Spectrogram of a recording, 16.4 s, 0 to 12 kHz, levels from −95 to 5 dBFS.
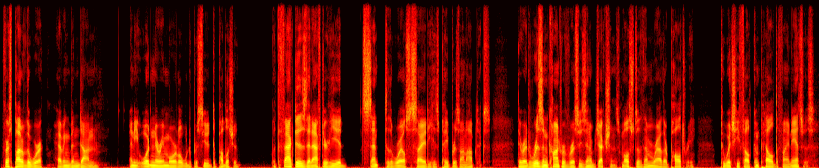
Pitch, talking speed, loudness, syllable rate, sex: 105 Hz, 200 wpm, -23 LUFS, 6.1 syllables/s, male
